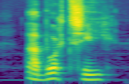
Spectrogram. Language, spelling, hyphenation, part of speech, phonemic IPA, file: Dutch, abortie, abor‧tie, noun, /ˌaːˈbɔr.(t)si/, Nl-abortie.ogg
- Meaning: 1. a miscarriage, a spontaneous abortion 2. an induced abortion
